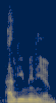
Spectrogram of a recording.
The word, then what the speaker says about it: aluminium: How do you say aluminum, Graham? Aluminium.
